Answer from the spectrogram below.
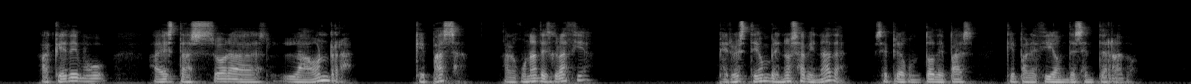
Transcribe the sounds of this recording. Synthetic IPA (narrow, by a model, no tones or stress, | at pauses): ake̞ðe̞βo̞ae̞st̪aso̞ɾazlao̞nra | ke̞pasḁː | lɣ̞unaðe̞zɣɾaθja | pe̞ɾo̞e̞st̪e̞o̞mbɾe̞no̞saβe̞naða | se̞pɾe̞ɣ̞unt̪o̞ðe̞pas | ke̞paɾe̞θiaund̪e̞se̞nt̪eraðo̞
